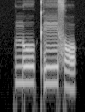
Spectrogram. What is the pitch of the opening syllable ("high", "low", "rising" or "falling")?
high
